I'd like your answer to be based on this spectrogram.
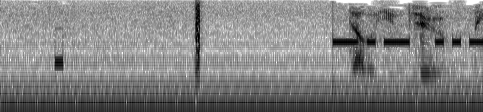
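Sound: telephone keypad dialing tones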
